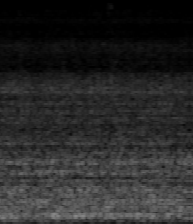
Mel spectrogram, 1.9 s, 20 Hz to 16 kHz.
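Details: 1917 Blackstone 9 hp hand-start hot-bulb vaporizing oil engine (1¼ tons, 42 in flywheel) on household heating oil: steady rhythmless roaring hiss of a modern gas blowlamp heating the hot-bulb vaporizer before starting; normal pre-heat.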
